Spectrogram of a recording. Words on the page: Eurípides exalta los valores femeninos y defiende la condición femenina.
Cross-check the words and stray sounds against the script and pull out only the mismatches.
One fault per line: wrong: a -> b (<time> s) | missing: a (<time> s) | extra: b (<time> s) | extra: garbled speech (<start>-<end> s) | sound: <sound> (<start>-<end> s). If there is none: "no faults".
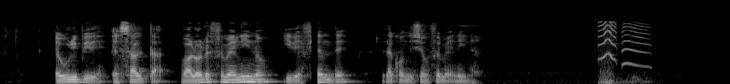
missing: los (1.8 s)
sound: dropout (3.1-3.2 s)
sound: squeak (6.0-6.5 s)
